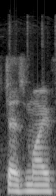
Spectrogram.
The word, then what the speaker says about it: chezmoi: guys know, I use Chezmoi for. It's called Chemo, I think. It's pronounced CHEZMOI for managing my dot files across several computers.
